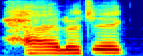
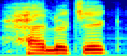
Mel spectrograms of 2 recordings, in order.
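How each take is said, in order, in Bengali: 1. Background noise জোরালোভাবে filter করে বাদ দেওয়া হয়। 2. ব্যাকগ্রাউন্ড নয়েজ শুধু হালকাভাবে ফিল্টার করা হয়। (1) "এটা হচ্ছে নয়েজ ক্যান্সেলেশন লেভেল তিন।" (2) "এটা হচ্ছে এক নম্বর নয়েজ ক্যান্সেলেশন লেভেল।"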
